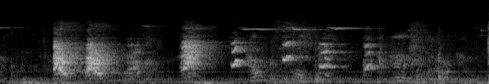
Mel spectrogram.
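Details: Strider, a Belgian Malinois at Fetch-It (Air Retrieve) dock diving practice on 10.25.22, gives a few sharp, broad barks in the first two seconds, followed by high, thin whining yelps, with voices faintly behind.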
